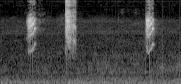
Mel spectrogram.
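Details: Female double-collared seedeater calling to stimulate male singing: a high buzzy note, a louder harsh broadband call, then another buzzy note with a falling tail.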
